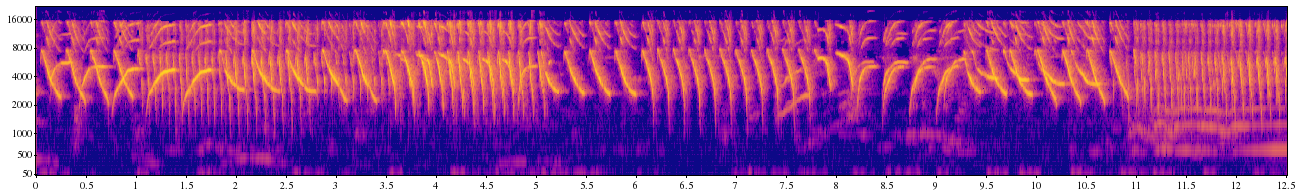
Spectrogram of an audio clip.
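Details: Canaries in a singing duel, a long rolling song used as a lure to set silent canaries singing: rapid strings of high downslurred notes, trills repeated several times a second, with a steady buzzy roll near the end.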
